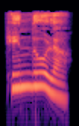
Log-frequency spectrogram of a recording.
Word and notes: ಹೊಂದಾಳೆ: hondāḷe

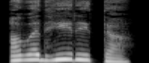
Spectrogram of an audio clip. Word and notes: ಅವಧಾರಿತ: avadhārita

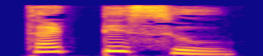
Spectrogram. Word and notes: ತುಟ್ಟಿsಸು: tuṭṭisu

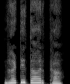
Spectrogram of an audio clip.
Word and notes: ಘಟಿತಾರ್ಥ: ghaṭitārtha

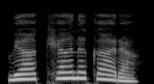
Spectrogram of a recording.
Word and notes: ವ್ಯಾಖ್ಯಾನಕಾರ: vyākhyānakāra

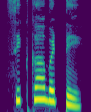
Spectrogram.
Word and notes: ಸುಖಬಡು: kannada

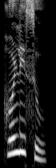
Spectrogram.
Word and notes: ಹೊಳ್ಳಿಸು: hoḷḷisu

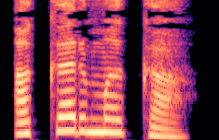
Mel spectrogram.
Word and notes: ಅಗ್ರಮುಖ: agramukha

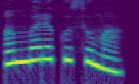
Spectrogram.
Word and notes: ಅಂಬರಕುಸುಮ: kannada

